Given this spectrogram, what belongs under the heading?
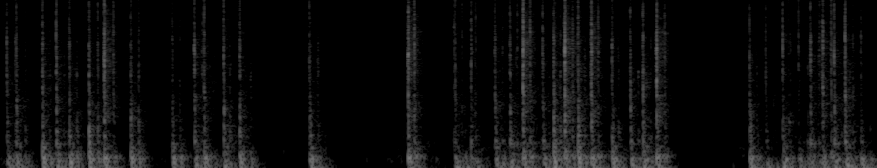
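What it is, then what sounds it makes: Plastic laptop keyboard. Fingertips type on the black plastic keys of a silver laptop, producing quick bursts of short, clicky key taps with a dull thump and a bright edge. The typing comes in runs separated by brief pauses, and each tap dies away almost instantly.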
